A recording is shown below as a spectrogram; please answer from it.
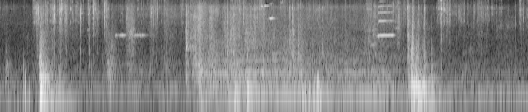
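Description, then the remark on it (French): A dog moves about, its collar tags jingling and paws tapping and scuffling, with a few louder bumps and rustles scattered over the stretch; no one speaks. “Tu vas faire gentil chien, sinon il y a papa.”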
